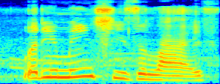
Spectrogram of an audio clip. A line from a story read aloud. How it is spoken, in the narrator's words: Leon said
